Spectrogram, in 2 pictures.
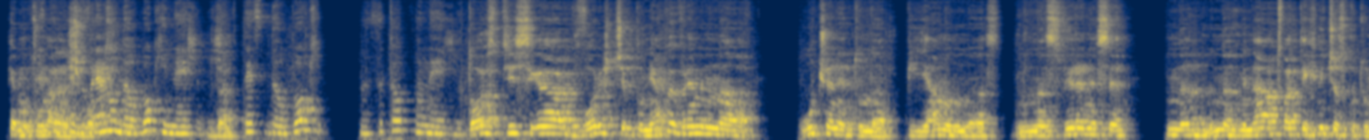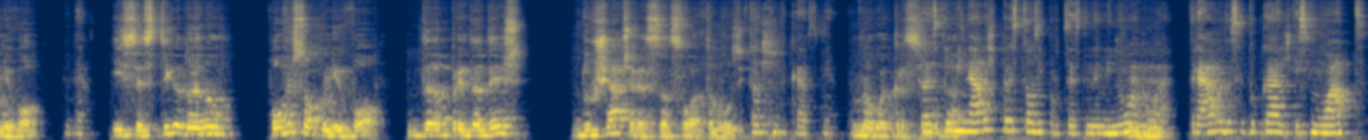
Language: Bulgarian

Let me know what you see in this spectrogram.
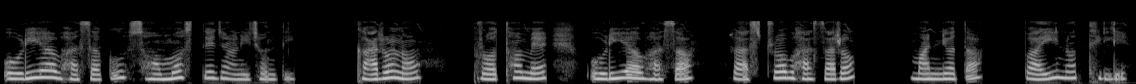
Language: Odia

